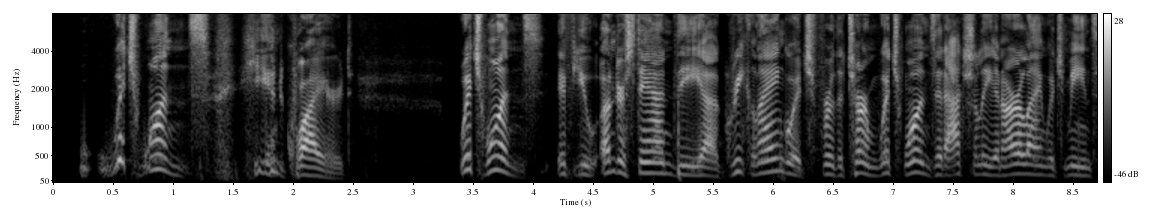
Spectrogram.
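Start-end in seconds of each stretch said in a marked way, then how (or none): 0.4-1.3 mock shocked, startled, caught-off-guard voice. Explaining a Bible passage, voicing a character's question, acting out surprise. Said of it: "you can hear the surprise in the rich young ruler's voice".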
